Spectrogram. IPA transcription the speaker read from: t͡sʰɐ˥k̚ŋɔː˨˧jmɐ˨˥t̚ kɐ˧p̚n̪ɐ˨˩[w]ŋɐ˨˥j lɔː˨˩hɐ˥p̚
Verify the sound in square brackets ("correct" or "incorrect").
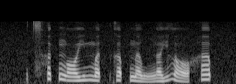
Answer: correct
